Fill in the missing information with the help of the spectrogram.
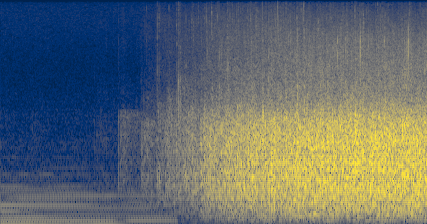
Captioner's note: applause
